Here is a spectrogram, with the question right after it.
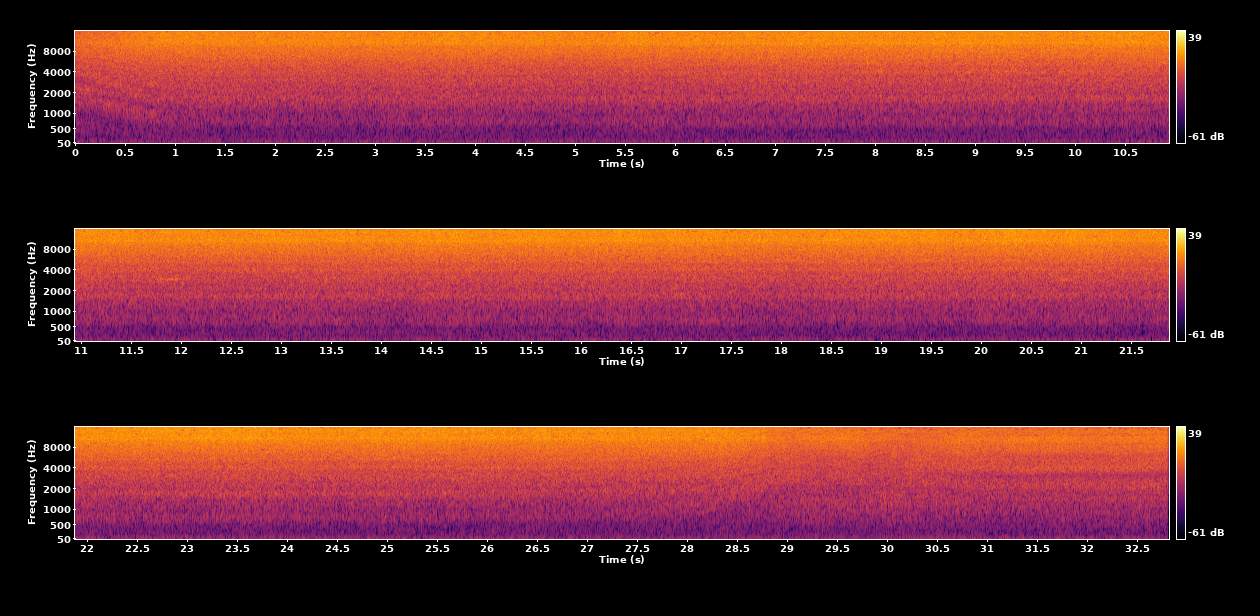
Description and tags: Hong Kong Fontain in Kowloon Park
fountain, park, water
